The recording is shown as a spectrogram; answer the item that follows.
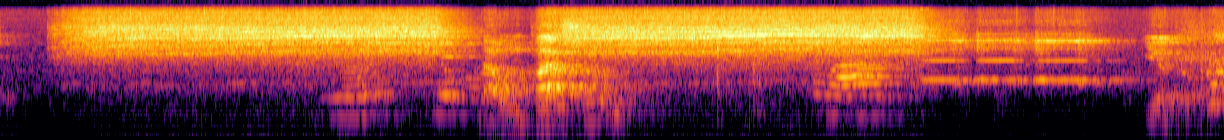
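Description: A Bee-Bot floor robot's small gear motors whirring as it drives across the floor, in two runs of about two seconds each with a brief stop between them. Children's voices are heard during and after the stop.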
